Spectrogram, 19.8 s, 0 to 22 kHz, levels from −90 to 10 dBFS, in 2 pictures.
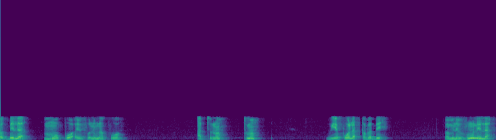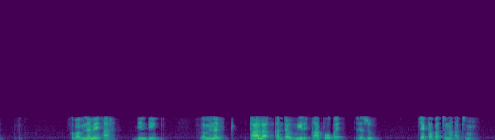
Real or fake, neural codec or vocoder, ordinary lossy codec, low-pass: fake; vocoder, 44.1 kHz, 128 mel bands, Pupu-Vocoder; AAC, 24 kbps; 3.6 kHz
